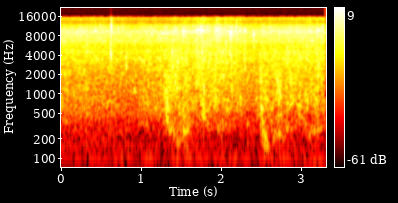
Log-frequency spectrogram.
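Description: Water runs steadily in an outdoor stream, a soft continuous trickle and gurgle with a few brief splashes, fairly quiet and free of talk.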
